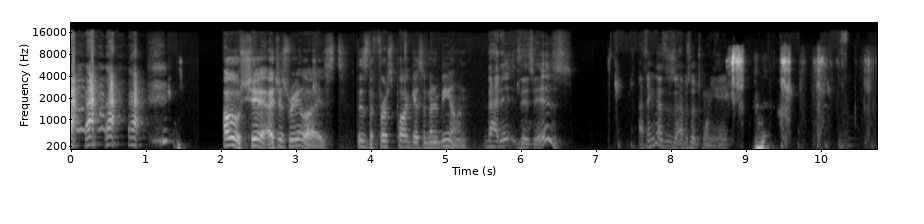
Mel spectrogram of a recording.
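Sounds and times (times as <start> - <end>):
speech: 2.0 - 9.6
crunchy chewing of food: 8.8 - 10.7.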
